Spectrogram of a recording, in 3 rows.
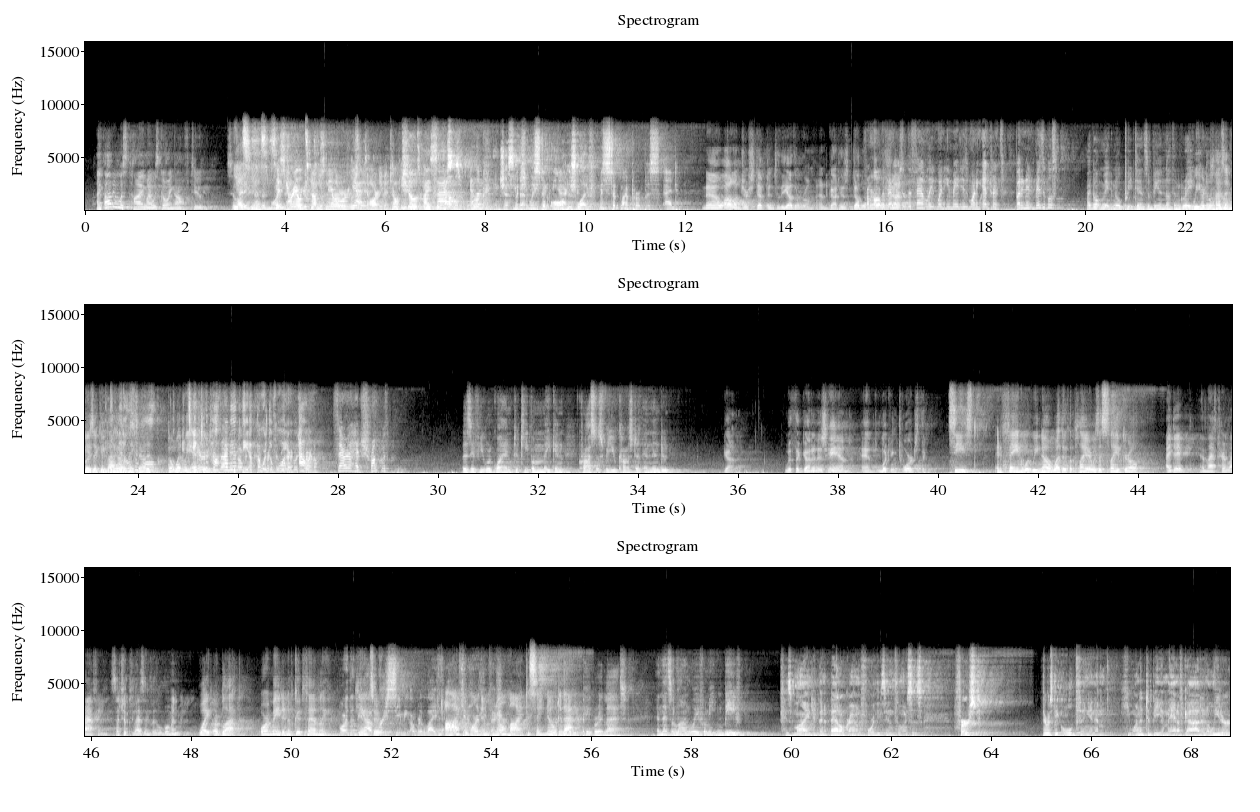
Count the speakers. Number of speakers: ten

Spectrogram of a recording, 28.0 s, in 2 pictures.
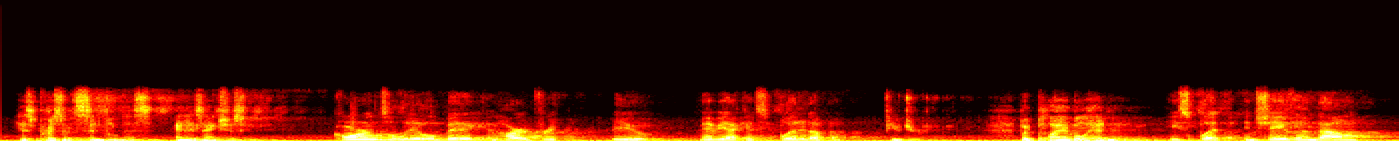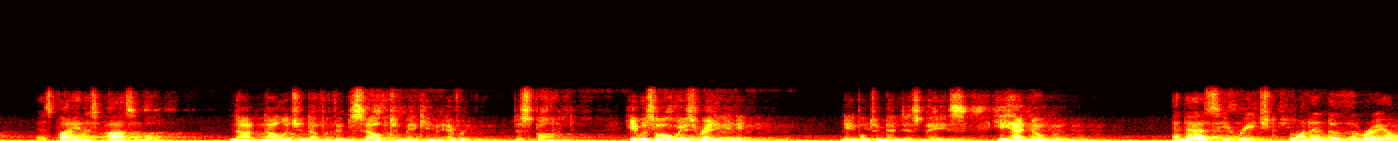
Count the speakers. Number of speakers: two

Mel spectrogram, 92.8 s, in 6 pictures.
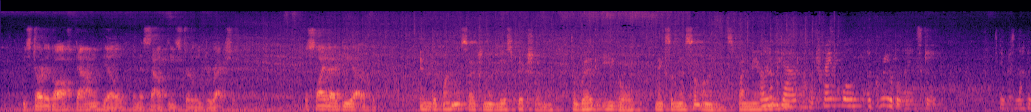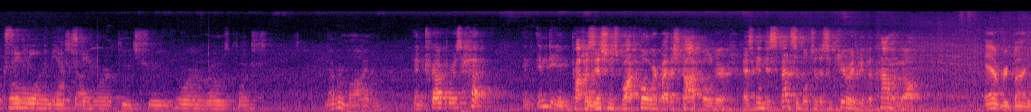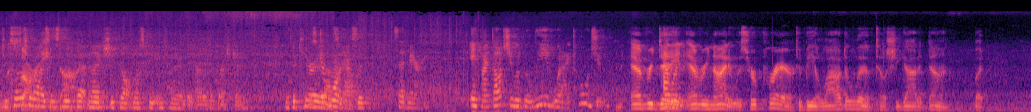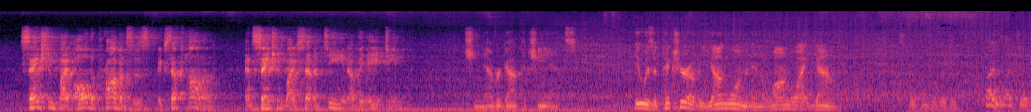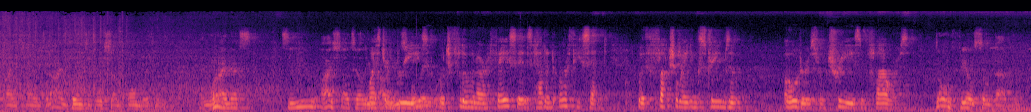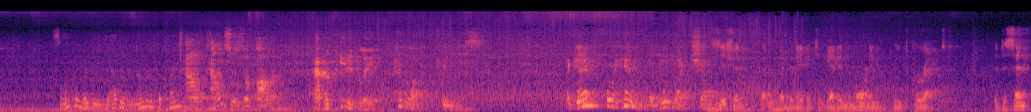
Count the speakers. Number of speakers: nine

